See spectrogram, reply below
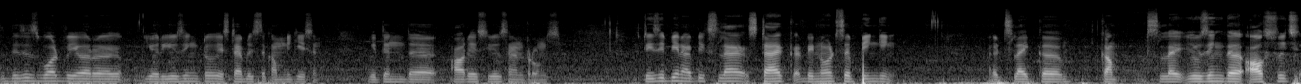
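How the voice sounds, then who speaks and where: A man giving an unscripted technical screen-share walkthrough in a halting, repetitive, explanatory way. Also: medium pitch, noisy background. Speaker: student or developer presenting a project.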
